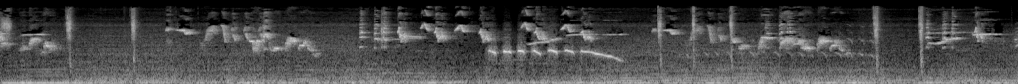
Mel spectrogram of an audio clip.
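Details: Oriental magpie-robin singing as it dances: dense high twitters and sweet slurred whistles, one long descending whistle in the middle, and sharp clicking notes throughout.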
